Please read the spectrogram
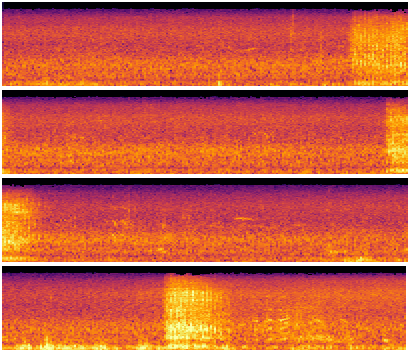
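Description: A ridden Arabian horse blowing sharply through its nose three times, each blow short and noisy, about four to six seconds apart, with softer low knocks between the second and third blows near the end.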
